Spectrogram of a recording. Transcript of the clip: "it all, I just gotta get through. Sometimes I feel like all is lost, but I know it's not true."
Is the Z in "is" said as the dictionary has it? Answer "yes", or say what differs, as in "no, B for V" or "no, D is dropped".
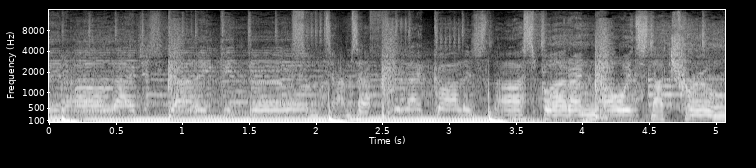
no, S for Z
